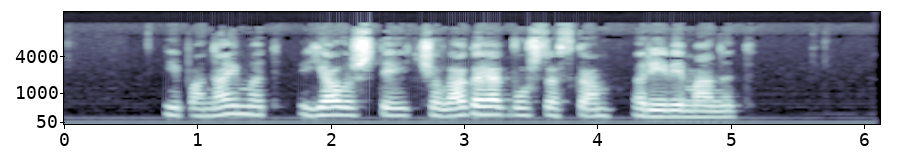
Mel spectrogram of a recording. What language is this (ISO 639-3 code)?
chm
